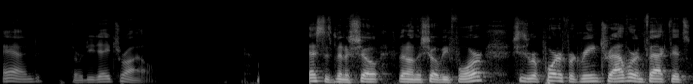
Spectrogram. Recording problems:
audio cutting out; at 2.5 s for 0.5 s

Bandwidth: 14.5 kHz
